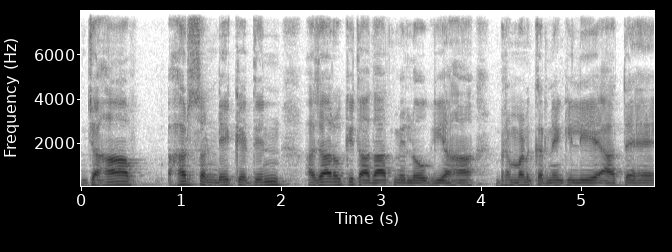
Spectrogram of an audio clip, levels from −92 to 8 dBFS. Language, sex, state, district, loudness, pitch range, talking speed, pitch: Hindi, male, Uttar Pradesh, Hamirpur, -17 LUFS, 110-135 Hz, 175 wpm, 115 Hz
